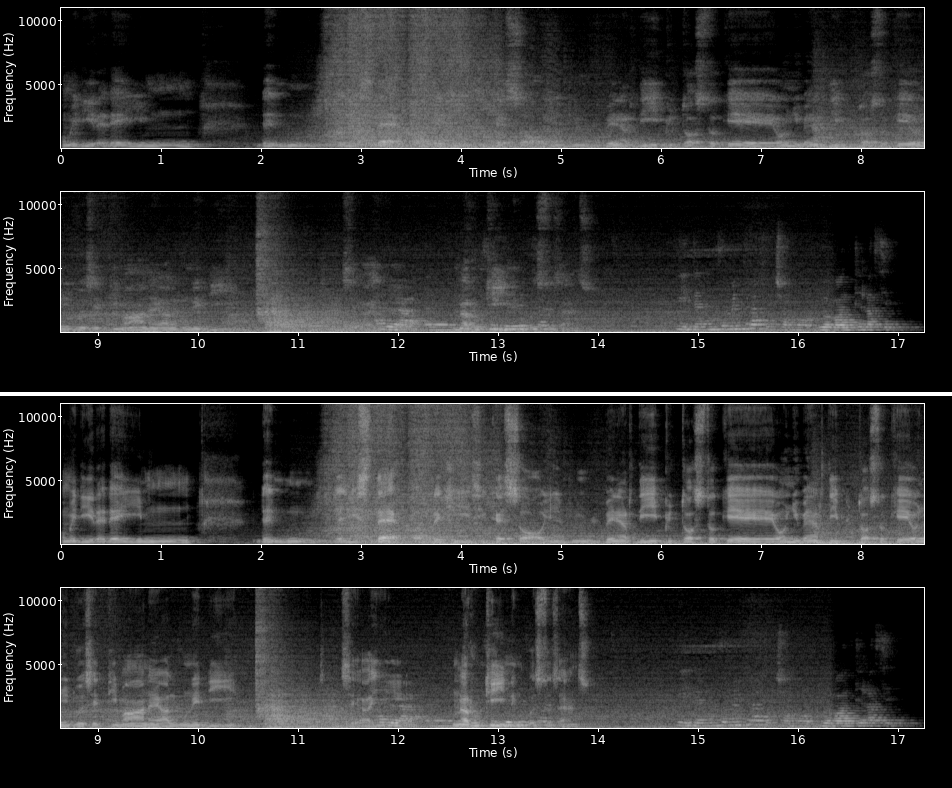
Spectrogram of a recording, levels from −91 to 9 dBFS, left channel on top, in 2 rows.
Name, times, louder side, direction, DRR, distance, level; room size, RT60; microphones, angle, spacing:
voice 1, 0.0-10.4 11.4-12.2 12.5-13.9, right 5 dB, 65° right, 9 dB, 0.3 m, -31 dB
sound 1, 1.7-12.5, right 1 dB, 10° right, 0.8 m, -35 dB
sound 2, 7.5-16.3, right 1 dB, 90° right, 0.8 m, -36 dB
voice 2, 11.7-13.6 14.8-16.9, left 1 dB, 65° left, -2 dB, 1.1 m, -34 dB
3.2 x 3.0 x 2.3 m, 0.65 s
head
